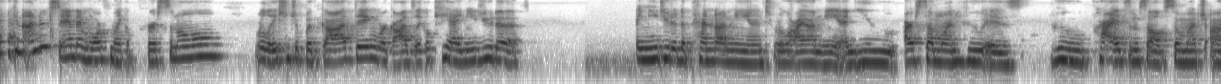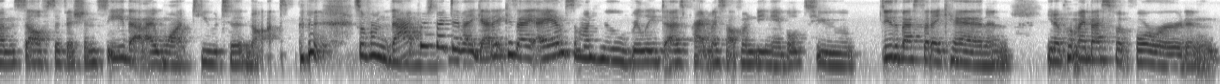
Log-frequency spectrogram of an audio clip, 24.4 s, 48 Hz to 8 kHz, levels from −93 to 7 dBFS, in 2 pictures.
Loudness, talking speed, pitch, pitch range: -18 LUFS, 215 wpm, 195 Hz, 175-225 Hz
